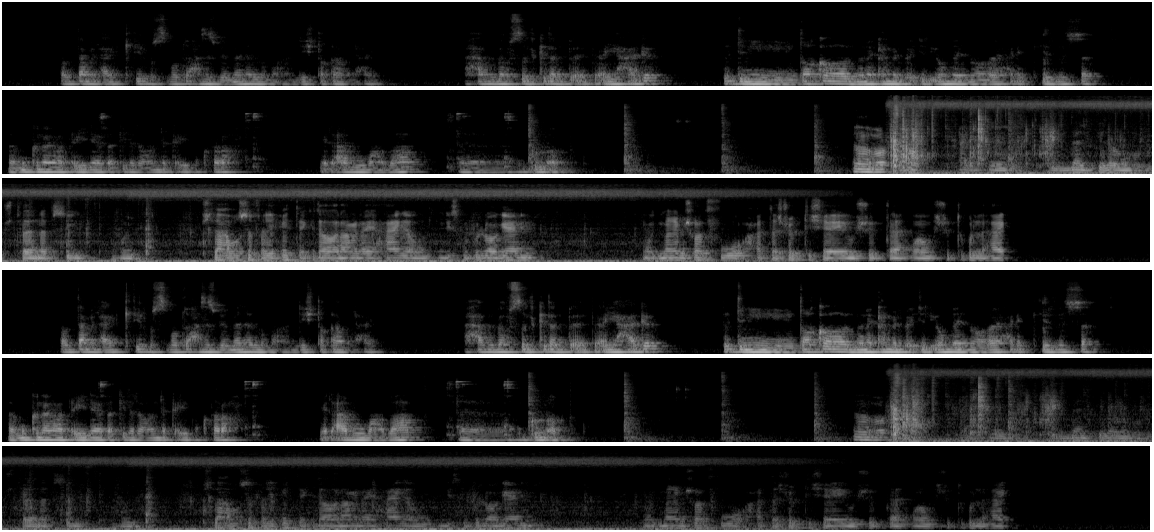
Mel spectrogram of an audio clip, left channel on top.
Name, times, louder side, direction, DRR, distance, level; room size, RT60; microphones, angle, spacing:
voice 1, 0.6-3.8 4.6-6.7 7.2-11.0 11.6-14.0 14.7-15.8 16.0-17.2, right 2 dB, 35° right, 0.5 m, -32 dB
sound 1, 10.4-11.9 12.2-14.7 15.2-18.4, right 3 dB, 75° right, 1.3 m, -50 dB
sound 2, 16.8-17.4 17.7-18.4 18.7-19.2 19.6-20.2 20.6-21.1 21.6-22.2, left 1 dB, 5° right, 1.2 m, -47 dB
voice 2, 20.0-20.7 21.1-24.5 25.0-28.4 29.4-33.0, left 9 dB, 75° left, 0.3 m, -35 dB
sound 3, 20.3-31.5, left 3 dB, 25° left, 0.6 m, -37 dB
3.4 x 2.4 x 2.8 m
head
